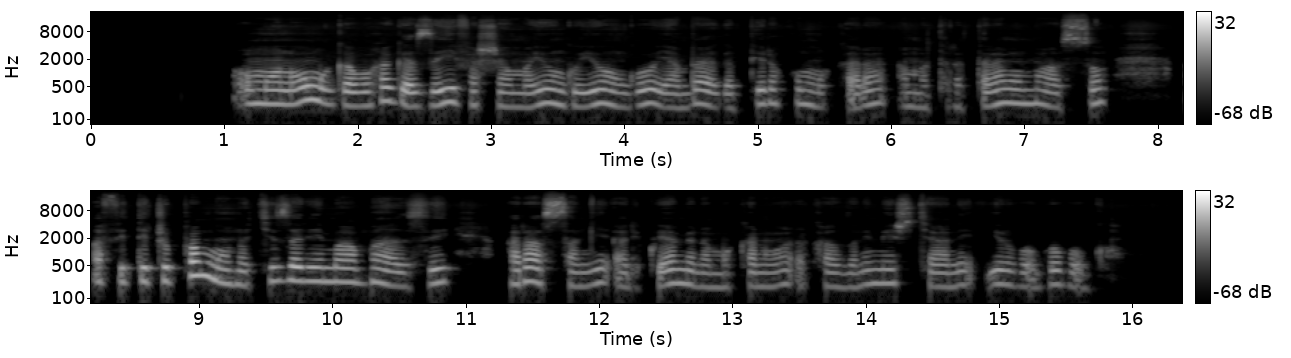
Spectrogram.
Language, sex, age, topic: Kinyarwanda, female, 25-35, health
